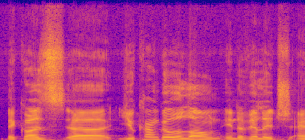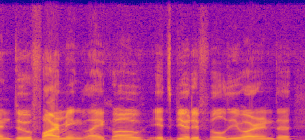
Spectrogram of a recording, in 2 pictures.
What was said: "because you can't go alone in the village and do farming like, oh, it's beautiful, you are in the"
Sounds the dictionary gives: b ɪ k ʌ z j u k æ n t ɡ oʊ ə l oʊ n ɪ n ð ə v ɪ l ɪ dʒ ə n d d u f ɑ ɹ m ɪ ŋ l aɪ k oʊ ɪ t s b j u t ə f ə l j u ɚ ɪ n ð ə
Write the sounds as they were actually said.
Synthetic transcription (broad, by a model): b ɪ k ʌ z j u k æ n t ɡ oʊ ə l oʊ n ɪ n ð ə v ɪ l ɪ dʒ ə n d d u f ɑ ɹ m ɪ ŋ l aɪ k oʊ ɪ t s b j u t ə f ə l j u ɚ ɪ n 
